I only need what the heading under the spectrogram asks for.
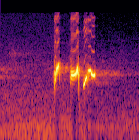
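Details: Red-whiskered bulbul song used to teach young birds: a brief phrase of three or four bright whistled notes, the last one drawn out slightly longer.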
